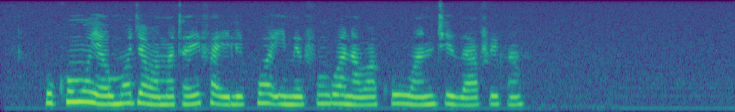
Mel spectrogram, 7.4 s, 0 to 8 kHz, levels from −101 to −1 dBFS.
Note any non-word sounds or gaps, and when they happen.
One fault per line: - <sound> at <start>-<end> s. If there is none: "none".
none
